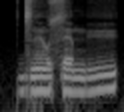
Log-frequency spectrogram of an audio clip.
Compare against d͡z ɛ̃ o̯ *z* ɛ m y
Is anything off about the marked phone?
yes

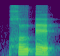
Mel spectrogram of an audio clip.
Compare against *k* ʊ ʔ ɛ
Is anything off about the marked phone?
yes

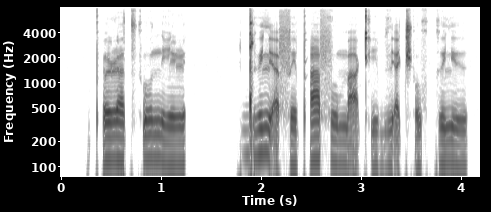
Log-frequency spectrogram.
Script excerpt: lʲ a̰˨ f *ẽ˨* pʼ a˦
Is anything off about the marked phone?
yes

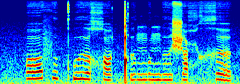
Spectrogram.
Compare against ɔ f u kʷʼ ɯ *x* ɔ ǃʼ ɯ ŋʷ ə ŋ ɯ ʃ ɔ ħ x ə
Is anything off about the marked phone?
yes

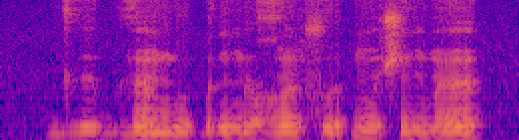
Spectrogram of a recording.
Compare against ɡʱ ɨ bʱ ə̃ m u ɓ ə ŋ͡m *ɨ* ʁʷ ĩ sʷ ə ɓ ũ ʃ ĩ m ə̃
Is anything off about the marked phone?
no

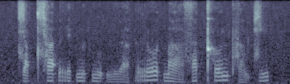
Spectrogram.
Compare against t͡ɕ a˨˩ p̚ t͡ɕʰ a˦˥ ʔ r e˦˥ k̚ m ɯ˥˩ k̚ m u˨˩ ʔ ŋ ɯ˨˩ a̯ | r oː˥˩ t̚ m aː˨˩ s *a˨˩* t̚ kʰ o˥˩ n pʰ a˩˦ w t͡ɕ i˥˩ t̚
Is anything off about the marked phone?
yes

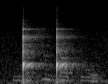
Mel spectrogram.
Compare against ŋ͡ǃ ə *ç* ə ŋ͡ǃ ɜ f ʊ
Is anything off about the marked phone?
no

